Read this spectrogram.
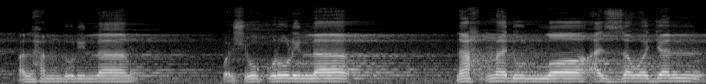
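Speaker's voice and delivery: leisurely, drawn-out, very slow unhurried preaching-style delivery. Imitating how a preacher speaks in his sermons: very slow Syekh Amin Al-Hajj imitation. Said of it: "pelan-pelan sekali".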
